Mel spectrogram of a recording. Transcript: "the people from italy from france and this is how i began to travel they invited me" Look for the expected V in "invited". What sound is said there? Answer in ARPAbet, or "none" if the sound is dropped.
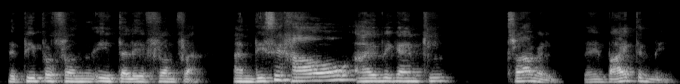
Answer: V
